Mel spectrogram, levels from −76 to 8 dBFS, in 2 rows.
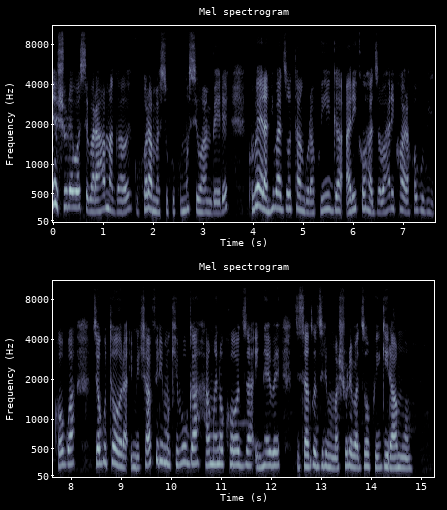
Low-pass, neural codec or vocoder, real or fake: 9.9 kHz; vocoder, 44.1 kHz, 128 mel bands every 256 samples, BigVGAN v2; fake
